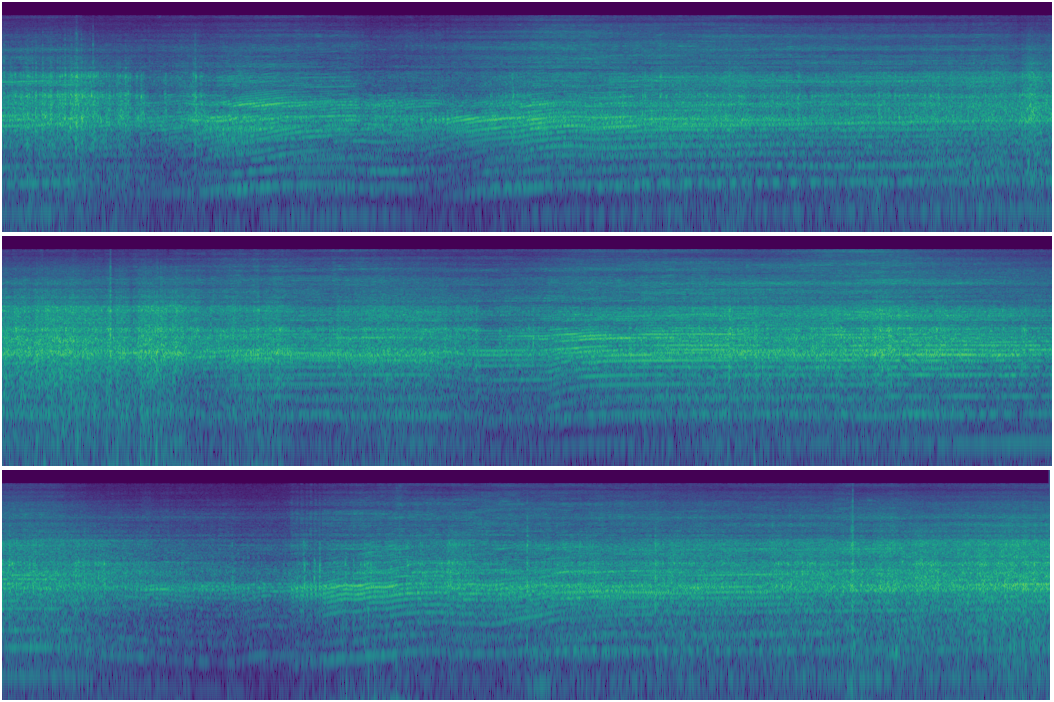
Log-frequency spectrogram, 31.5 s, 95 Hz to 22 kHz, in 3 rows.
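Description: Several 50 cc Kymco racing scooters running flat out in a pack, close up from a helmet camera. Their engine notes rise and fall as the riders ease off for corners and open the throttle again, several pitches overlapping as they race side by side.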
